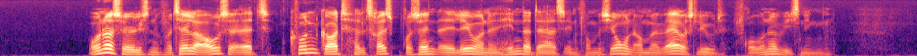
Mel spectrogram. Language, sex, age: Danish, male, 30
